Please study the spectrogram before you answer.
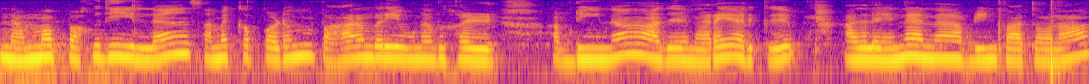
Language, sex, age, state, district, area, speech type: Tamil, female, 18-30, Tamil Nadu, Pudukkottai, rural, spontaneous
